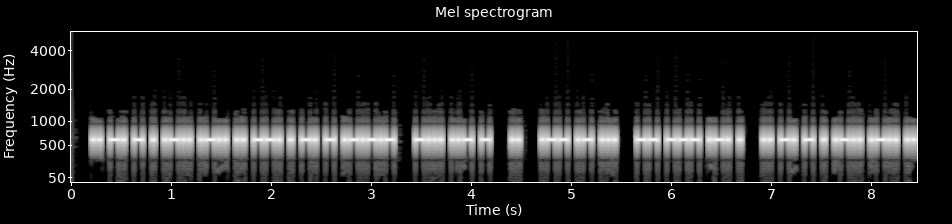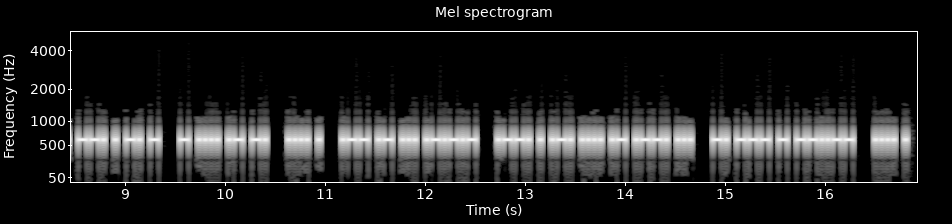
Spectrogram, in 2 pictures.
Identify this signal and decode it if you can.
Morse code, heard as a keyed tone, about 40 wpm, 600 Hz. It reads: INTELLIGENT. BUT I WAS MORE INTELLIGENT THAN HE WAS. PERHAPS NOT, HE
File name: the old man and the sea 2 40wpm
